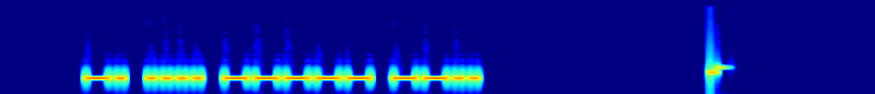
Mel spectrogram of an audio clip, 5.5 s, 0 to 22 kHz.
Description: Morse code, heard as a keyed tone, about 25 wpm, 700 Hz. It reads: NH0Z
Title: USA Call Signs - 4 Characters - 3x Character Spacing - 25wpm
